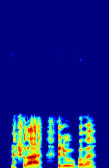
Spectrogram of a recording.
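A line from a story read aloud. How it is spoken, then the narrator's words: Gentle old woman asking. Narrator (Russian): ласково спросила старушка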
